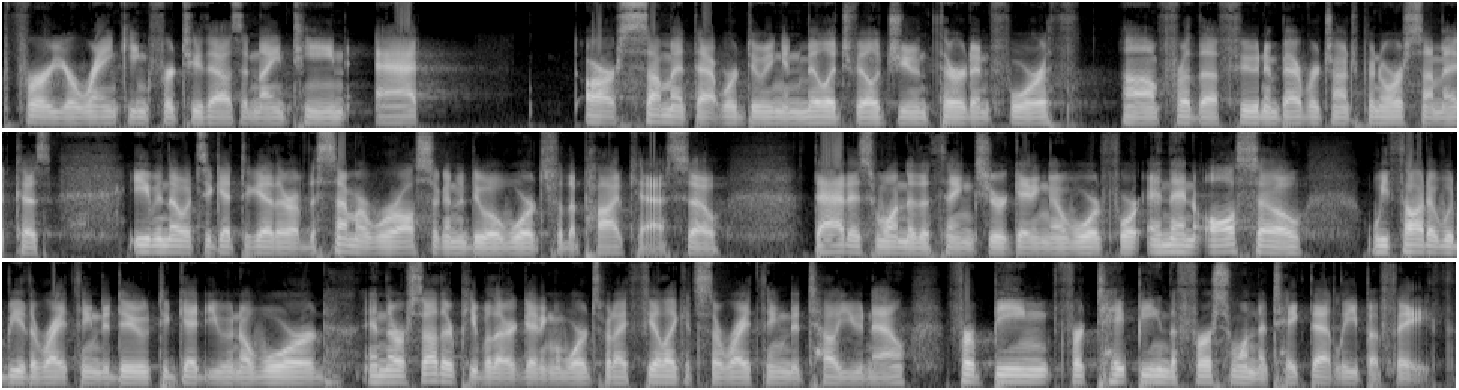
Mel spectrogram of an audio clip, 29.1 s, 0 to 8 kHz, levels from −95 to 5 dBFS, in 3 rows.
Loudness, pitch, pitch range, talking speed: -21 LUFS, 95 Hz, 90-100 Hz, 225 wpm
